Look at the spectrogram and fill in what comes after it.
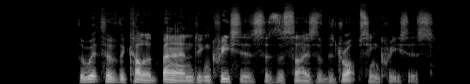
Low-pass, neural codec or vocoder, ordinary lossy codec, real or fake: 19.8 kHz; vocoder, 44.1 kHz, 128 mel bands every 256 samples, BigVGAN v2; Opus, 64 kbps; fake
